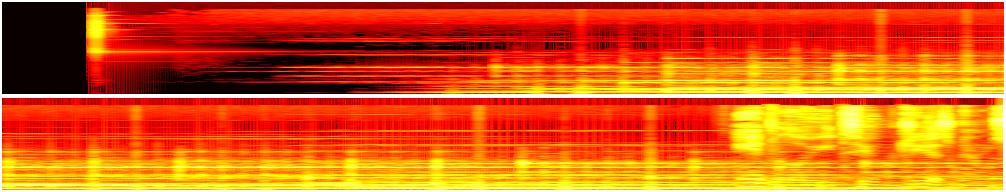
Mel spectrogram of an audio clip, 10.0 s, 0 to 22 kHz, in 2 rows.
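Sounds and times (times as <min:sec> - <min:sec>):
bright chime: 0:00.5 - 0:02.2
intro music with low drone: 0:02.2 - 0:10.0.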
